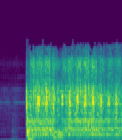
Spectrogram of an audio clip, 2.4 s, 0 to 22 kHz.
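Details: 2011 Sea-Doo RXT 260 Rotax engine with 700+ hours, during rebuild: a new starter replaces the rusty old one and cranks. It engages sharply with an even, quick, steady pulse and no grinding or clicking; normal starter cranking.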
